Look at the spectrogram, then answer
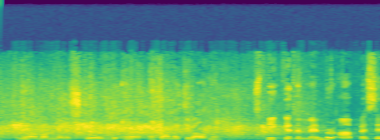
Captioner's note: some Applause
